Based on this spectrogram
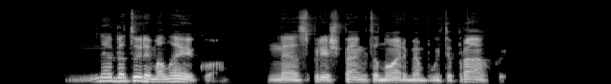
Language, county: Lithuanian, Marijampolė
